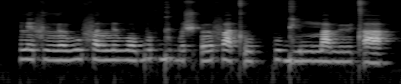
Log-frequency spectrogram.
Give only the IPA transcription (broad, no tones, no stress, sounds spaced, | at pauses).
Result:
l e f lː ɵ β u f ɐ lː ɨ β o b o θ ɡ ʉ b ɐ ʃ ʔ ɵ f a tʼ u kː u ɡ i mː a β ʉ tʼ a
